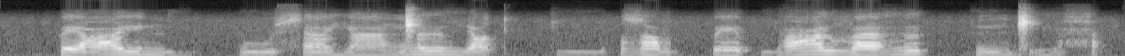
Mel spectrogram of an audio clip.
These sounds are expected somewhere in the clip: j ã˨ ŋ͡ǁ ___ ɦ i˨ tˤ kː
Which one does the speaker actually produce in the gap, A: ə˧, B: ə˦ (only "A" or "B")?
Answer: B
